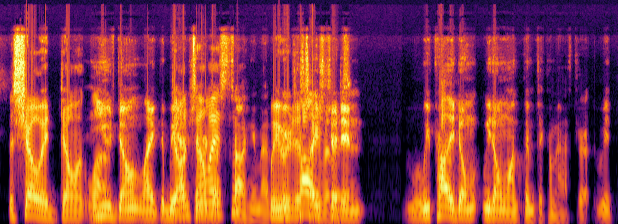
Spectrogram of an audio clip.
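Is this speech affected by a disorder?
No.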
